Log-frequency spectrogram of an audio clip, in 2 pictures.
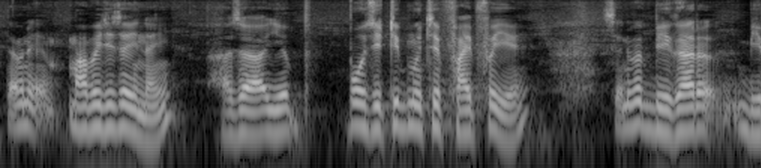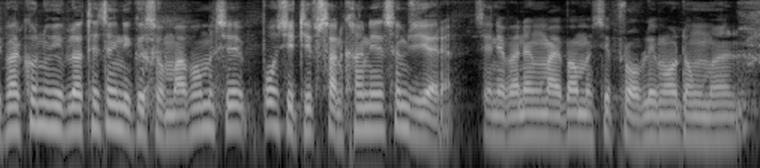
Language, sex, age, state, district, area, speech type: Bodo, male, 18-30, Assam, Baksa, urban, spontaneous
